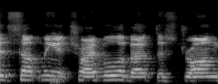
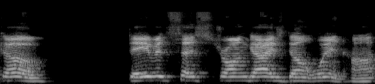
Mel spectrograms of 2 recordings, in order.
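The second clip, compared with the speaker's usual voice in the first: ordinary delivery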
